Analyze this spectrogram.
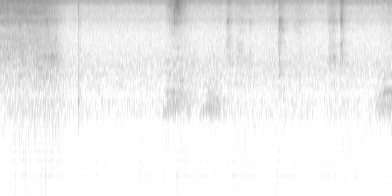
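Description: A marker squeaks softly as it draws a line along a ruler on paper.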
